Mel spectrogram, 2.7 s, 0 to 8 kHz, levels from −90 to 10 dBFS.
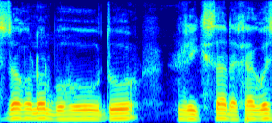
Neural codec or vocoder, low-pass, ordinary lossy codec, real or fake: none; none; none; real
